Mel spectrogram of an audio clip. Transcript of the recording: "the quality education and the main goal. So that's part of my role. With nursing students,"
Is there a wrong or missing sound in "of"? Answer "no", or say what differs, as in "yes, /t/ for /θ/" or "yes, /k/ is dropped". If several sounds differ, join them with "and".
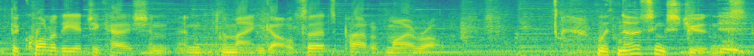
no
